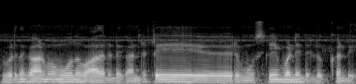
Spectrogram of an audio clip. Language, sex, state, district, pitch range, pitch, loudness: Malayalam, male, Kerala, Wayanad, 95-110 Hz, 105 Hz, -16 LUFS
